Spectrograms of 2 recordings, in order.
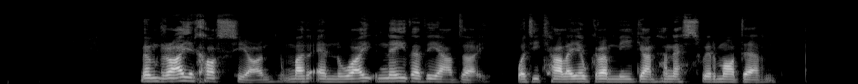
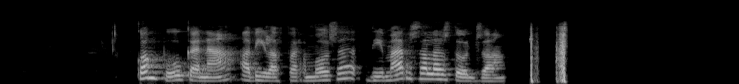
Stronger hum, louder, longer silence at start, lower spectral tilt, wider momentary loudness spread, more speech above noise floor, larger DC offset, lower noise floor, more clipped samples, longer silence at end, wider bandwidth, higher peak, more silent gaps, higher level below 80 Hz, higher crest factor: neither; about the same, -23 LUFS vs -25 LUFS; about the same, 1.4 s vs 1.4 s; about the same, -5 dB/octave vs -4.5 dB/octave; about the same, 10 LU vs 8 LU; first, 58 dB vs 54 dB; neither; about the same, -80 dBFS vs -78 dBFS; neither; second, 0.9 s vs 1.7 s; first, 11.5 kHz vs 8 kHz; about the same, -2 dBFS vs -2 dBFS; neither; second, -78 dBFS vs -70 dBFS; about the same, 22 dB vs 26 dB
